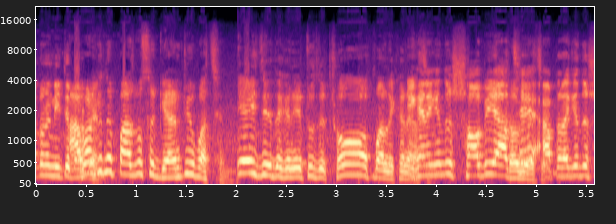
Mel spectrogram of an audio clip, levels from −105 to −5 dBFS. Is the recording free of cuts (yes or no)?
no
